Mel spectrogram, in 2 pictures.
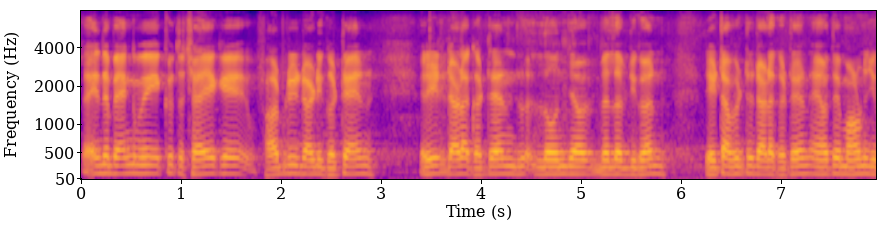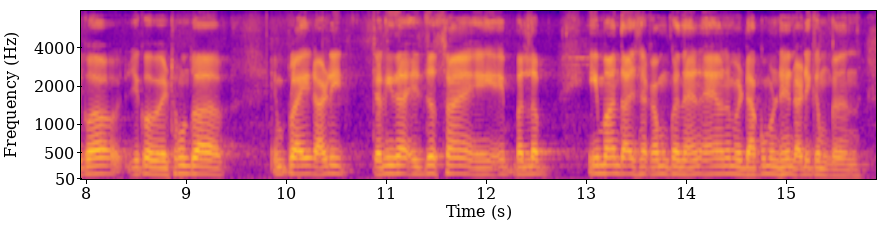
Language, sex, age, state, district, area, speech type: Sindhi, male, 60+, Delhi, South Delhi, urban, spontaneous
